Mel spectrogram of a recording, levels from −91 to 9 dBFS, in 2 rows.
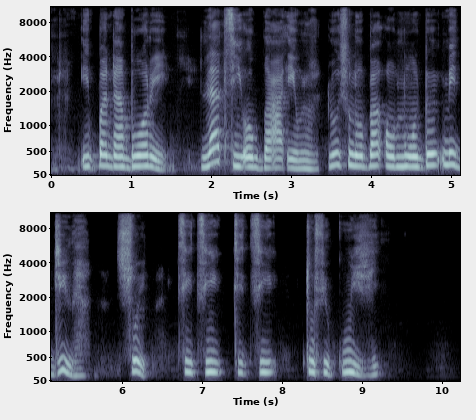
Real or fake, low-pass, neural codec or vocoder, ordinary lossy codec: fake; none; autoencoder, 22.05 kHz, a latent of 192 numbers a frame, VITS, trained on one speaker; none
